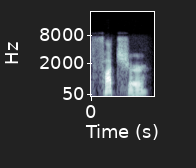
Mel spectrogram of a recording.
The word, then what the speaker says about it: Fuchur: Uh, I asked my wife how she would pronounce it as a Native American, and she said Futcher, but it could also be, the F word in a way.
